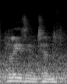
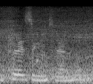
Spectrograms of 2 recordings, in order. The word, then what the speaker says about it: Pleasington: We've learnt in the last 30 seconds that this is not Pleasington. Which displeases me. It's actually Pleasington.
